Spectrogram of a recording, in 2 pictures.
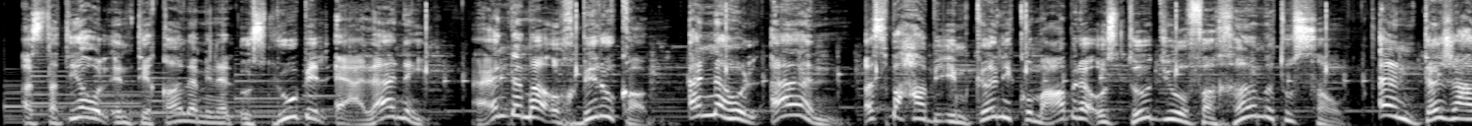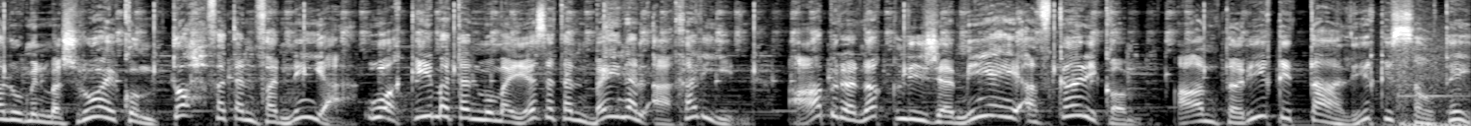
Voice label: arabic promos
